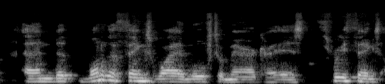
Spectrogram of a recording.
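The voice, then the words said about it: Dutch accent. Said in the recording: “My accent is from the Netherlands”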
